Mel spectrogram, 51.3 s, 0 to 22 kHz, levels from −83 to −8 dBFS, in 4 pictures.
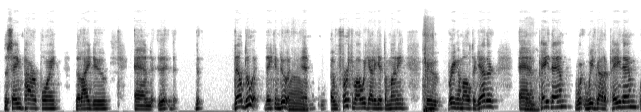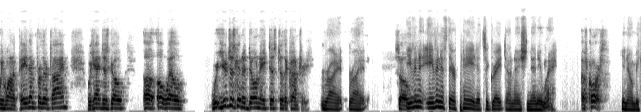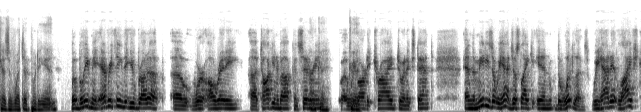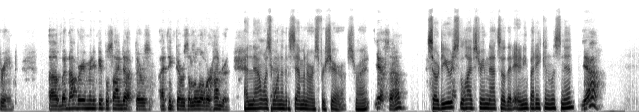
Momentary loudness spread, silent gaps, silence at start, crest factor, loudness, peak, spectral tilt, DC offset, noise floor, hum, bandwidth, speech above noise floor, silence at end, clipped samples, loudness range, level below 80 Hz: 8 LU; 16.73-16.89 s; 0.1 s; 12 dB; -12 LUFS; 0 dBFS; -7 dB/octave; 0.1%; -58 dBFS; none; 11.5 kHz; 47 dB; 0.8 s; under 0.1%; 2 LU; -40 dBFS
